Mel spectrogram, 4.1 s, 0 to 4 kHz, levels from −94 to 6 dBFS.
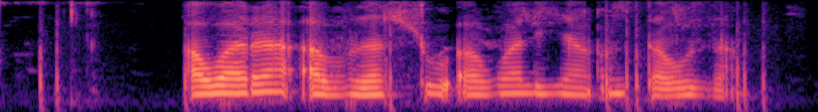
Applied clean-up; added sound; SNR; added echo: neural mask model RNNoise.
